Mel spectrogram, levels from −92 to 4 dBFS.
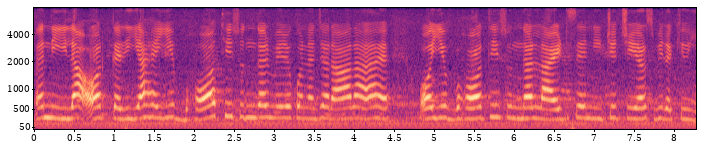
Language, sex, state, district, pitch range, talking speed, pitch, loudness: Hindi, female, Madhya Pradesh, Katni, 265-290 Hz, 195 wpm, 275 Hz, -12 LUFS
